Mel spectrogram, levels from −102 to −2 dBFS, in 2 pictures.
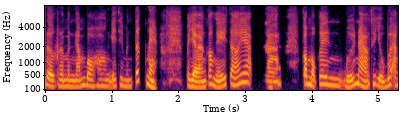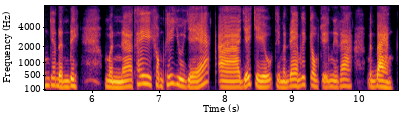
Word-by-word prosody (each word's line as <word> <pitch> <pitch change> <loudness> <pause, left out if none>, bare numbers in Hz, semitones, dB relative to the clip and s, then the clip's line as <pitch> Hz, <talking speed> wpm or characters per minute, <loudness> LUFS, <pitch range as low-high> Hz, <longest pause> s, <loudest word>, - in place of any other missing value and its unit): được 180 -4 +1
là 175 - -2
mình 170 -1 -3
ngậm 165 +5 -3
bồ 190 -2 +1
hòn 180 0 -6
vậy 175 +3 -4
thì 200 - -6
mình 175 -1 -7
tức 305 - +1
nè. - - +3 0.5
Bây 180 - -2
giờ 160 - +6
bạn 150 +1 +1
có 230 - 0
nghĩ 175 +2 0
tới 225 +3 -1
á 285 -1 0 0.2
là 155 -2 -1 0.4
có - - +7
một 230 - +2
cái 230 -1 -1 0.2
bữa 160 +2 0
nào, 245 - +1
thí 240 - -7
dụ 165 -7 0
bữa 200 - -2
ăn 200 -3 -2
gia 205 0 -3
đình 160 -4 +2
đi, 190 +1 +4 0.4
mình, 150 -3 +4
ờ, 165 +3 +3
thấy 235 0 +2
không 195 -3 -3
khí 235 +5 -2
vui 185 -4 +4
vẻ, 155 - +2
ờ, 155 -1 +4
dễ - - +4
chịu 160 -5 +3
thì 165 - -4
mình 150 0 0
đem 185 +1 +1
cái 215 - -2
câu 190 -4 -2
chuyện 160 0 -4
này 160 - -1
ra 180 +1 -1 0.2
mình 160 -1 -3
bàn. 165 -4 +6
175 Hz, 290 wpm, -22 LUFS, 160-205 Hz, 0.5 s, có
